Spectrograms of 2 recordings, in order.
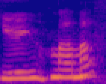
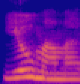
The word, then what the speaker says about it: Ewe Mamma: little yarn shop called, I pronounced it Ewe Mamma because it's spelled like the sheep, E-W-E. Turns out people in Fermanagh pronounce that yo, not you. So Ewe Mamma makes sense in that context.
